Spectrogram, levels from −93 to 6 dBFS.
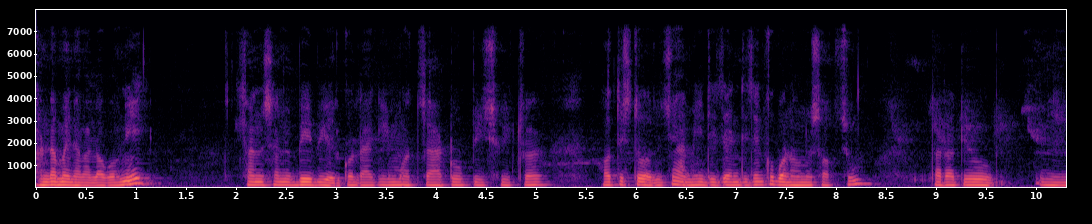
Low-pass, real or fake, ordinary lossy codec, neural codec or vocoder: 7.2 kHz; fake; none; vocoder, 44.1 kHz, 128 mel bands, Pupu-Vocoder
